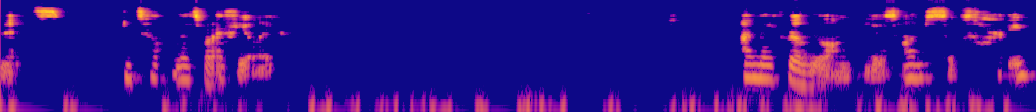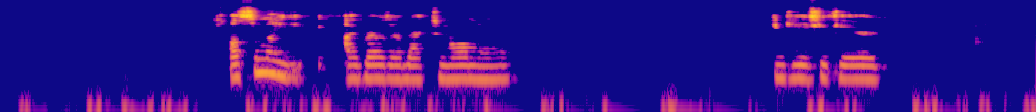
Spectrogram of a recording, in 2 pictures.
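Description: A young woman speaks quietly and hesitantly, close to a microphone.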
